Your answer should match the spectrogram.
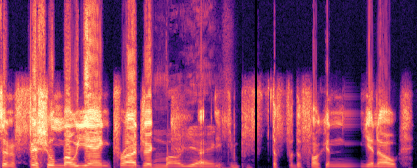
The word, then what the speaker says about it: Mojang: You and your Mojang. I could well, that's the proper way to pronounce it because it's Swedish, you know.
